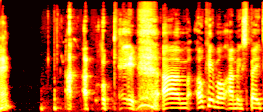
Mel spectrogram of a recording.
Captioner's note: laughs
